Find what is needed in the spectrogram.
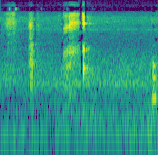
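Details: Tired young girl hiccuping while being read to: two or three short, sharp, high-pitched gulping catches in a quiet room, fitting hiccups.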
